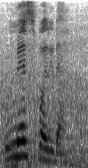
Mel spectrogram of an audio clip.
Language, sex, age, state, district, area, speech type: Odia, female, 45-60, Odisha, Kendrapara, urban, spontaneous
